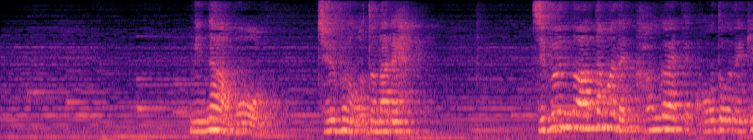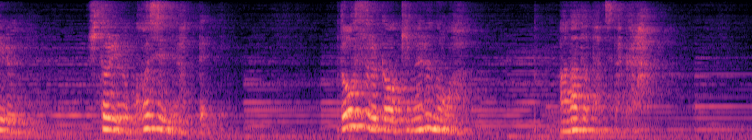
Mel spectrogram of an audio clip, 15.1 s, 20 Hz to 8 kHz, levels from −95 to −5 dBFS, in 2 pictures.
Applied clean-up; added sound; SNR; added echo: none; none; none; reverberation time 0.8 s.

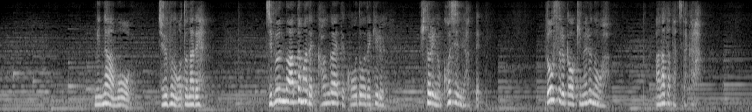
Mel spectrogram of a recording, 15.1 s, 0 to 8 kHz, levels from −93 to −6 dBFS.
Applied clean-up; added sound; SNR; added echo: none; none; none; none.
